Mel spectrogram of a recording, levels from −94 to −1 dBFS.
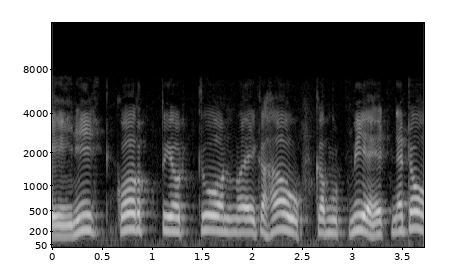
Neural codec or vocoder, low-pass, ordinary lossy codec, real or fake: codec, 16 kHz, 8 kbps, FunCodec, trained on LibriTTS, 25 frames a second; 7.2 kHz; none; fake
